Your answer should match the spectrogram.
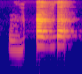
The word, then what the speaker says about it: vert: Vert. On ne dit pas verte. Si l'adjectif est masculin, on ne dit pas verte, on dit vert. Donc, ici, la lettre muette, c'est T. D'accord?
